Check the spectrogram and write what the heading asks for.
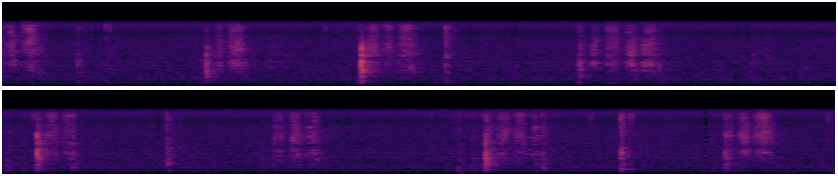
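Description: Kitchen knife cutting raw chicken into bite-sized pieces on a plastic cutting board: short clusters of blade knocks and scrapes against the board every second or two.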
